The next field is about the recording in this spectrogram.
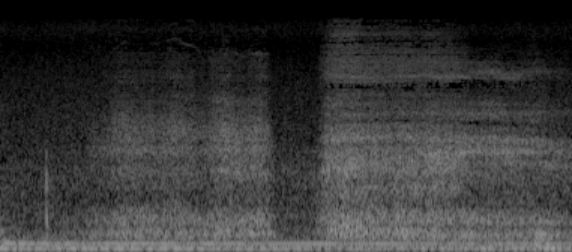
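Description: A long, deep inhale through the nose, an airy hiss that builds and swells over several seconds, fairly quiet above a low steady hum, with no talking.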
